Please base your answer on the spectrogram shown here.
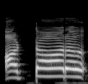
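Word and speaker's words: अठारह: അട്ടാറ് എന്നാണ് ഇത് വായിക്കുന്നത് അട്ടു കൊടുത്തു ട ഇട്ടു കൊടുത്തു ആ എന്ന് പറയുന്ന നമ്മുടെ ചിഹ്നം ഇട്ടു കൊടുത്തു ര ഹ അല്ലേ 16 18 ന് നമ്മൾ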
